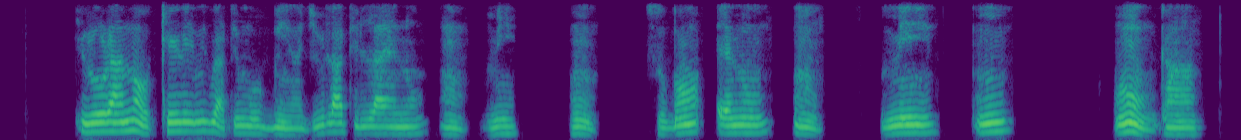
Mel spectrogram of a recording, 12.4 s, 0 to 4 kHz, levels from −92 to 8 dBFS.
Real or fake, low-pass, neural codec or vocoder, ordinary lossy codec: fake; 3.6 kHz; codec, 16 kHz, 8 kbps, FreqCodec, smaller model; Opus, 64 kbps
